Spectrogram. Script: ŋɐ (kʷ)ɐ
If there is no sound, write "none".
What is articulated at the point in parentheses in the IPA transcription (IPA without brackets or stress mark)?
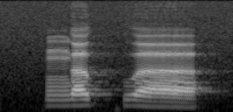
kʷ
